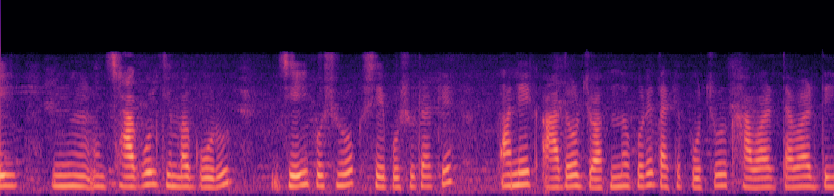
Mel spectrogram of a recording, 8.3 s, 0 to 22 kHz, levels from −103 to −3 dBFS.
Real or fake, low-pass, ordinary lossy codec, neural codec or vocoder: fake; 7.2 kHz; AAC, 32 kbps; vocoder, 44.1 kHz, 80 mel bands, Vocos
